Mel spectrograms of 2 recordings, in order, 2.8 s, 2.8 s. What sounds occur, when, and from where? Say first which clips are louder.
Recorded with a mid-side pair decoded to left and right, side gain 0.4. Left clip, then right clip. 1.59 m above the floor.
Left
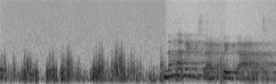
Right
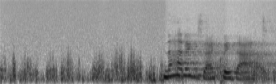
1.6 s a woman speaking: right 4 dB; 30° right, 0.8 m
